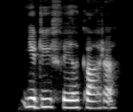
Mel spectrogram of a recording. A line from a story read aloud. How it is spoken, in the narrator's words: Kaelin said gently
